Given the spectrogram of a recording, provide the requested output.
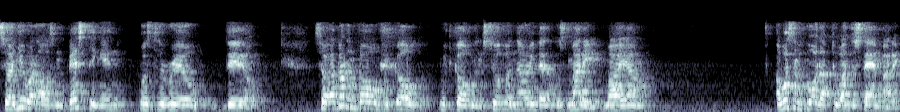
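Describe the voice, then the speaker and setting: Audible room echo and noticeable background noise surround a man with a high pitch. He speaks at a moderate pace with ordinary pitch variation and long, frequent pauses. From Australia, Melbourne area (rural dairy farm). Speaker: CEO of a precious metals company. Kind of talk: interview. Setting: phone call.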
